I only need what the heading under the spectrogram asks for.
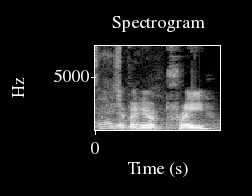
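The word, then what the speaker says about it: Praey: like you ever hear pray for the gods but it's spelled r a e y for the gods could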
